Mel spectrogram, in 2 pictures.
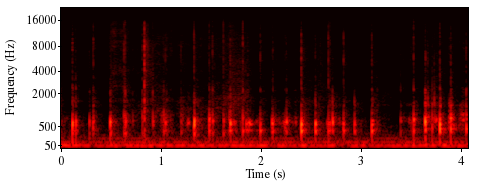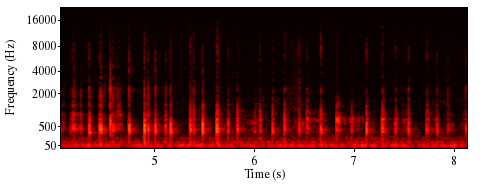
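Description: Fingertips and nails tap and scratch along the surface and seam of a closed, black, hollow, hand-sized hard-shell eyeglass case. A rapid, uneven series of short, dry clicks gives a hollow tone around 500 Hz, with soft scratching between taps. The taps fade almost instantly over a faint steady low hum.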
